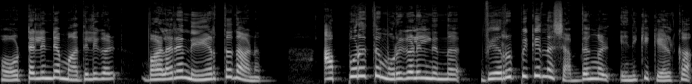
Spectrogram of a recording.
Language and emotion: Malayalam, disgusted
